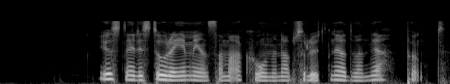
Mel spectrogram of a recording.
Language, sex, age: Swedish, female, 21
